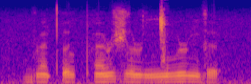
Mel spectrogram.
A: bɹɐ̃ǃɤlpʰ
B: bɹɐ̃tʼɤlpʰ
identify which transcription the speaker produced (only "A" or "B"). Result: B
